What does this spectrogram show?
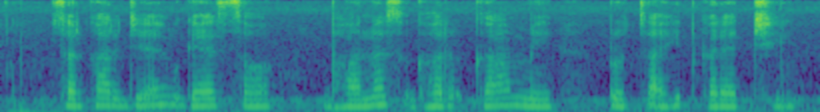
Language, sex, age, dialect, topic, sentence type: Maithili, female, 25-30, Southern/Standard, agriculture, statement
